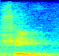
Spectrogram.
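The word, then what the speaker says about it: 四: next pronounced the next letter four is she which is considered very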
